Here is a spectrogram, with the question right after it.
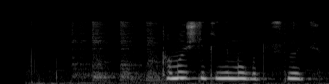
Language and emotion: Russian, neutral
